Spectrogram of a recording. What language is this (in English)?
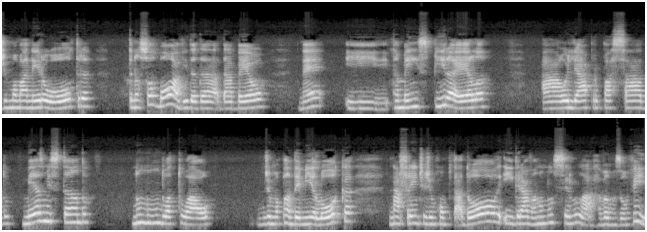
Portuguese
